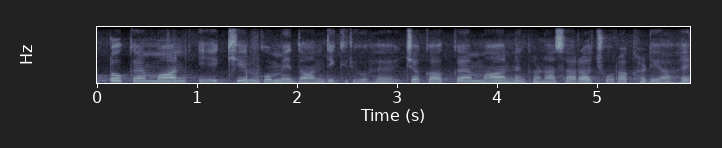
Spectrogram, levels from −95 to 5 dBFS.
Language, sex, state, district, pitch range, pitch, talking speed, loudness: Marwari, female, Rajasthan, Nagaur, 185-205 Hz, 195 Hz, 180 wpm, -34 LUFS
